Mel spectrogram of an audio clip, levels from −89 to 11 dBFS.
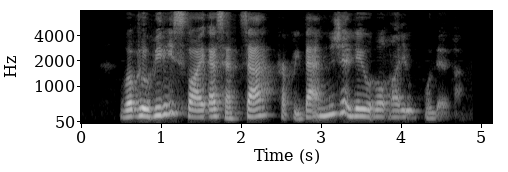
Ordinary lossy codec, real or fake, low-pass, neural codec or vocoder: none; fake; none; codec, 16 kHz, 0.5 kbps, FunCodec, trained on LibriTTS, 25 frames a second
